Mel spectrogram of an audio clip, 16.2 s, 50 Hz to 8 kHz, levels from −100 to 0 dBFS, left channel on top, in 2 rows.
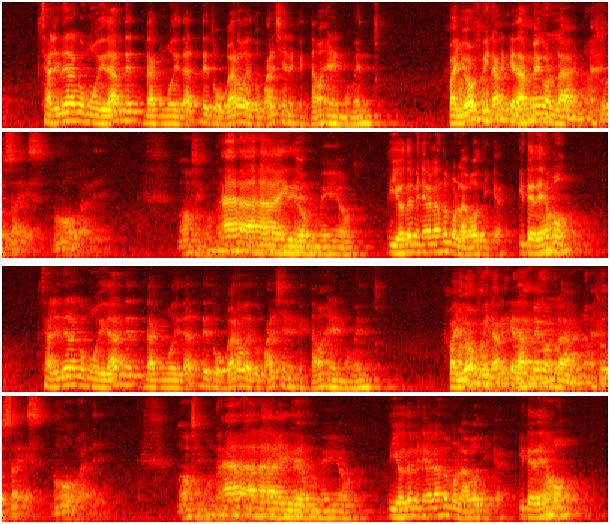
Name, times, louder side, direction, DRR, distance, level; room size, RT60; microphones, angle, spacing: voice 1, 0.5-4.9 6.0-8.0 11.0-12.8 13.2-15.6, left 2 dB, 45° left, 7 dB, 0.8 m, -30 dB
voice 2, 5.9-9.4 10.0-12.3 15.3-15.6, equal, 80° right, -1 dB, 2.6 m, -36 dB
12.5 x 8.2 x 3.3 m, 0.99 s
head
